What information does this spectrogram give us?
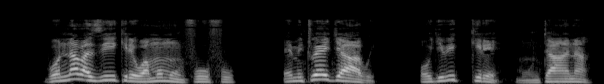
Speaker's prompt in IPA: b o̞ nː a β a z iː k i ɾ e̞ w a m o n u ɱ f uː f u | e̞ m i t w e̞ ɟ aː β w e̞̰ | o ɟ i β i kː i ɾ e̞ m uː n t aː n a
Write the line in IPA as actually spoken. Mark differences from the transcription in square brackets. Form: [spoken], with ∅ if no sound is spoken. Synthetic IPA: [β] o̞ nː a β a z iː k i ɾ e̞ w a m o [m] u ɱ f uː f u | e̞ m i t w e̞ ɟ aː β w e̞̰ | o ɟ i β i kː i ɾ e̞ m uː n t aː n a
